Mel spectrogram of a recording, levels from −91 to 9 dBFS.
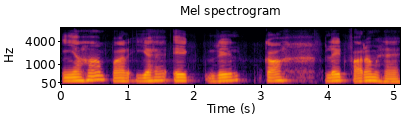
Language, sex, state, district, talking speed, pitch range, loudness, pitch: Hindi, male, Chhattisgarh, Korba, 80 wpm, 120-140 Hz, -17 LUFS, 130 Hz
